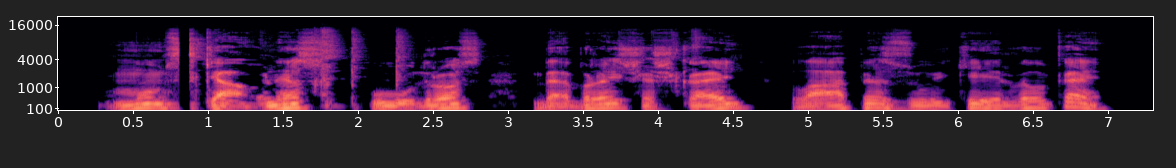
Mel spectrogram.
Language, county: Lithuanian, Telšiai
